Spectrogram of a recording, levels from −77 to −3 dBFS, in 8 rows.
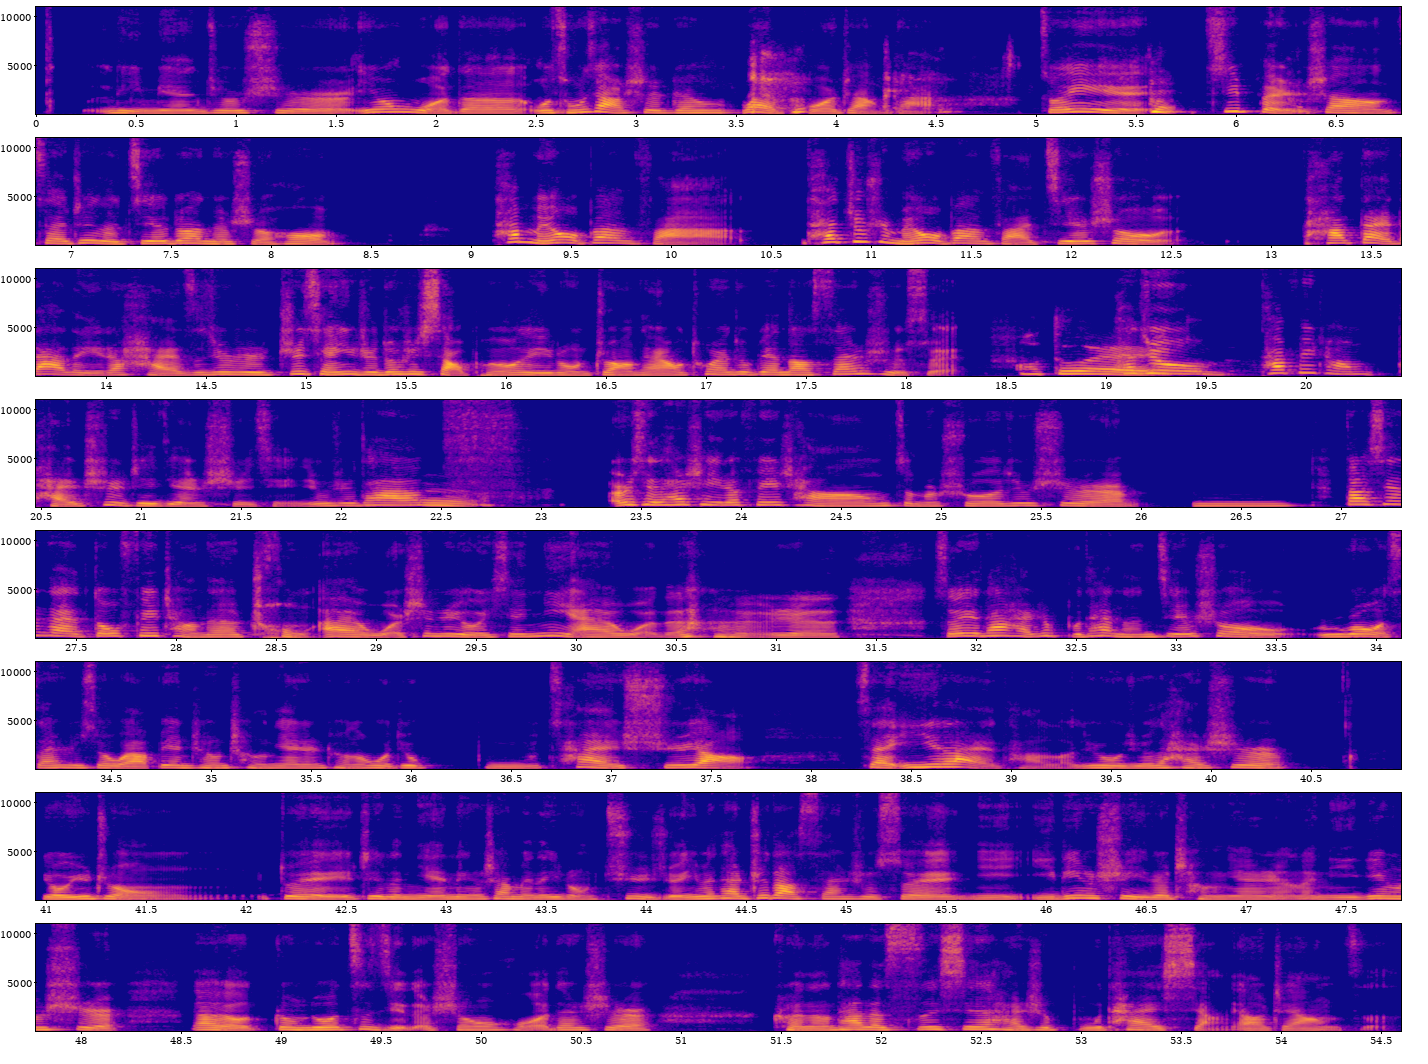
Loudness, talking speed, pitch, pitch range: -25 LUFS, 255 characters per minute, 210 Hz, 185-240 Hz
